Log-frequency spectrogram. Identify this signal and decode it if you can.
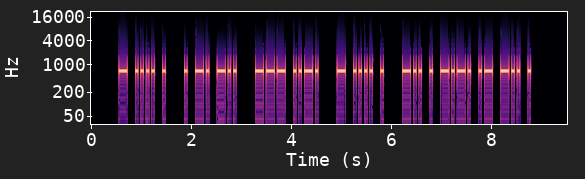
Morse code, heard as a keyed tone, about 22 wpm, 700 Hz. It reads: THE END OF THE DECADE
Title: Sets of 5 Words Encore 22wpm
